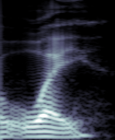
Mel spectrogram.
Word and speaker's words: wai: think also so in Hawaiian the W can be pronounced as a V or a wa. So you could say Mm. vai is water. I Yeah. could say vai or wai. And it's either.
